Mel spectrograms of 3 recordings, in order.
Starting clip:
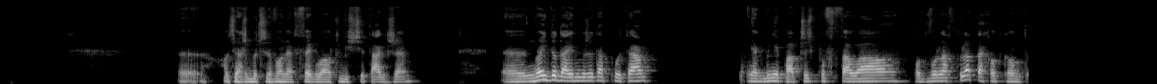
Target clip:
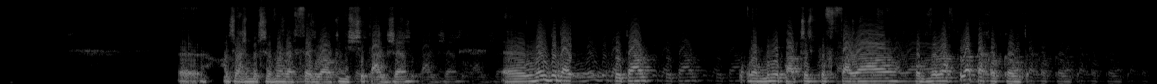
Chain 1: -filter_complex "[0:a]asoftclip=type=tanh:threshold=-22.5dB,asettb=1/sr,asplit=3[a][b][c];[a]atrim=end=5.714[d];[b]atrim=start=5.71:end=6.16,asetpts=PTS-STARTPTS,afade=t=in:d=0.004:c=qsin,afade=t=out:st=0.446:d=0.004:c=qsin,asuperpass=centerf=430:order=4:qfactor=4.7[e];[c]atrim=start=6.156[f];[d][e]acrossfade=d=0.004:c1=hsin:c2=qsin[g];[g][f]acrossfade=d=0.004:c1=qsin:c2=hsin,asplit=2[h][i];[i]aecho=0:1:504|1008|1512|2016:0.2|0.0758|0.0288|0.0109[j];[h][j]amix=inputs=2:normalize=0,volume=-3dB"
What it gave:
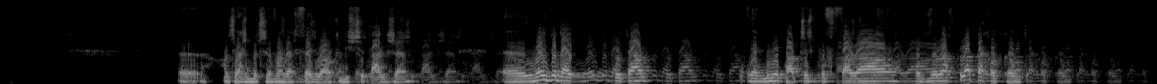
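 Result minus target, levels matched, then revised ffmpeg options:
soft clip: distortion -4 dB
-filter_complex "[0:a]asoftclip=type=tanh:threshold=-30dB,asettb=1/sr,asplit=3[a][b][c];[a]atrim=end=5.714[d];[b]atrim=start=5.71:end=6.16,asetpts=PTS-STARTPTS,afade=t=in:d=0.004:c=qsin,afade=t=out:st=0.446:d=0.004:c=qsin,asuperpass=centerf=430:order=4:qfactor=4.7[e];[c]atrim=start=6.156[f];[d][e]acrossfade=d=0.004:c1=hsin:c2=qsin[g];[g][f]acrossfade=d=0.004:c1=qsin:c2=hsin,asplit=2[h][i];[i]aecho=0:1:504|1008|1512|2016:0.2|0.0758|0.0288|0.0109[j];[h][j]amix=inputs=2:normalize=0,volume=-3dB"

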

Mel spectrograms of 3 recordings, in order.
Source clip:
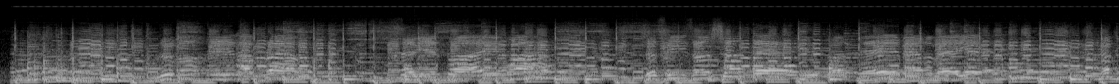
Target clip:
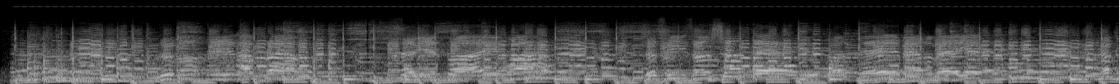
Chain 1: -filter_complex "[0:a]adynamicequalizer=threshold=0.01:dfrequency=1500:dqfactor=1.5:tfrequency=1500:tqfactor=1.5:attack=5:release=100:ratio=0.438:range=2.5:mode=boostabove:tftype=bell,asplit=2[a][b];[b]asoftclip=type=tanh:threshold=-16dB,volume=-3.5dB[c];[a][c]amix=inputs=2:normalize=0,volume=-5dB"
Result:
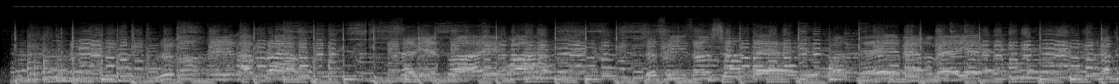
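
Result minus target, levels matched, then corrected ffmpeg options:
soft clip: distortion +18 dB
-filter_complex "[0:a]adynamicequalizer=threshold=0.01:dfrequency=1500:dqfactor=1.5:tfrequency=1500:tqfactor=1.5:attack=5:release=100:ratio=0.438:range=2.5:mode=boostabove:tftype=bell,asplit=2[a][b];[b]asoftclip=type=tanh:threshold=-4.5dB,volume=-3.5dB[c];[a][c]amix=inputs=2:normalize=0,volume=-5dB"

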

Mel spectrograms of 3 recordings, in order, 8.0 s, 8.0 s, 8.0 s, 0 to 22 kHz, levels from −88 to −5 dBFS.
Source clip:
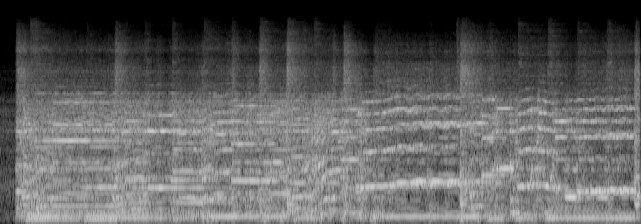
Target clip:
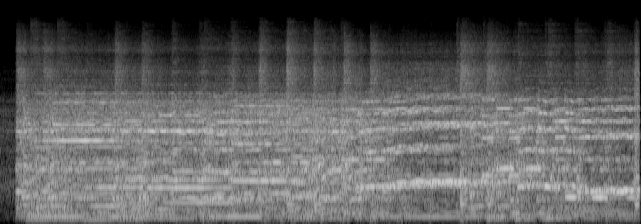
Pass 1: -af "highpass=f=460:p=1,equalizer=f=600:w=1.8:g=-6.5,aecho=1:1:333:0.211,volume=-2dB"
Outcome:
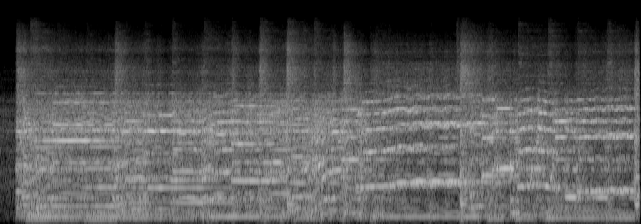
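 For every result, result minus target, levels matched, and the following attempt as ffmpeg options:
echo-to-direct -11.5 dB; 500 Hz band -4.0 dB
-af "highpass=f=460:p=1,equalizer=f=600:w=1.8:g=-6.5,aecho=1:1:333:0.794,volume=-2dB"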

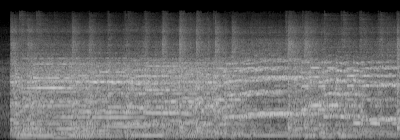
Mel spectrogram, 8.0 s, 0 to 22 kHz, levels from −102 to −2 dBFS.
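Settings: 500 Hz band -4.0 dB
-af "highpass=f=460:p=1,aecho=1:1:333:0.794,volume=-2dB"

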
